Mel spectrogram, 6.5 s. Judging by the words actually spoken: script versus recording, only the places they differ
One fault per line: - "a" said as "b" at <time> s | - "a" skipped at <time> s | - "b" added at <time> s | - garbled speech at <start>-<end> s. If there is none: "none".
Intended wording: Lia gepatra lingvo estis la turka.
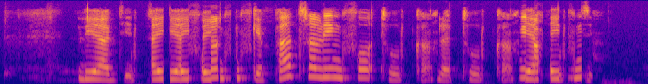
- garbled speech at 1.2-2.5 s
- "estis" said as "turka" at 3.9 s
- garbled speech at 5.2-5.9 s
